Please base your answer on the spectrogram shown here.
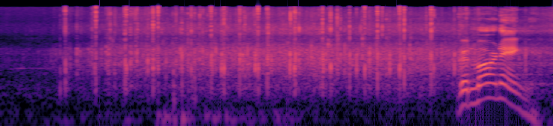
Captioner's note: clapping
